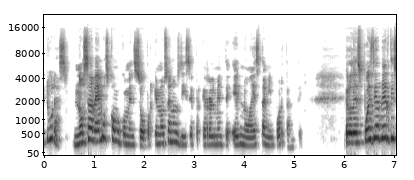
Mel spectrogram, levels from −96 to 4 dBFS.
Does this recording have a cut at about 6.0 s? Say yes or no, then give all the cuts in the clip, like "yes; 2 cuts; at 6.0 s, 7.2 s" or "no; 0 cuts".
yes; 1 cut; at 6.0 s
